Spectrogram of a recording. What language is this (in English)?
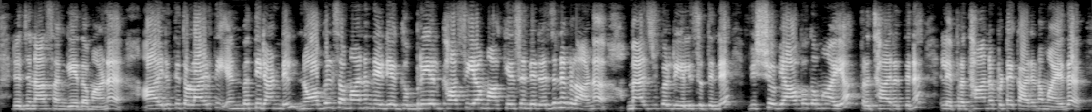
Malayalam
